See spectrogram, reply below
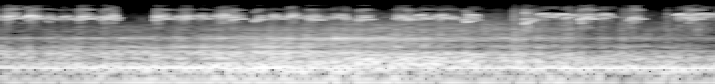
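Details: Three hungry baby birds in the nest, waiting for food, keep up a dense, nearly unbroken chorus of shrill, high-pitched squeaks with brief gaps, above a steady low hum.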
